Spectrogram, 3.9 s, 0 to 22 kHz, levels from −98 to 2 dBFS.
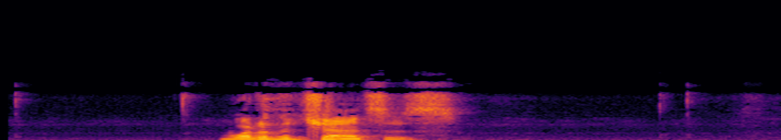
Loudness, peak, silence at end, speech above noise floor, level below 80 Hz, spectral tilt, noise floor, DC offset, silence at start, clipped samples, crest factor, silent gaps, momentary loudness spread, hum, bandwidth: -19 LUFS; -2 dBFS; 1.65 s; 50 dB; -58 dBFS; -4 dB/octave; -69 dBFS; under 0.1%; 1.1 s; under 0.1%; 22 dB; none; 12 LU; none; 9.6 kHz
